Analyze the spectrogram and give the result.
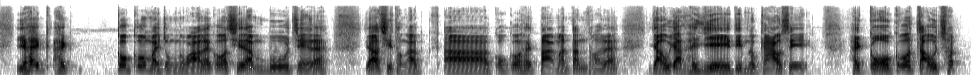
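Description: A man's normal speaking voice, fairly high in pitch, with lively intonation at a moderate pace on a very clean recording with a silent background. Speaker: music industry veteran. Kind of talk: casual chat.

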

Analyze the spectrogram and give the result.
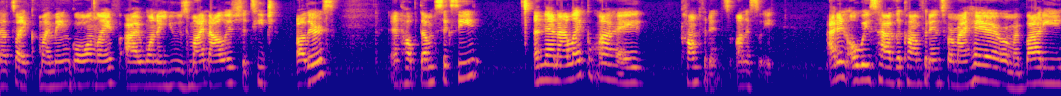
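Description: Taking long, frequent pauses, a woman with an American accent talks at a moderate pace with ordinary pitch variation. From New York City. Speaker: influencer and business owner; influencer. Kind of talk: casual vlog Q&A. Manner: casual, filler-heavy. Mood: calm, reflective, personal. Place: home room.

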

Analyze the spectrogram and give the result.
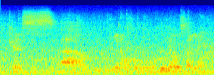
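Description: A man's voice amid loud background noise. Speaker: guest. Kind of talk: interview answer. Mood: reflective, relaxed. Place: classroom.

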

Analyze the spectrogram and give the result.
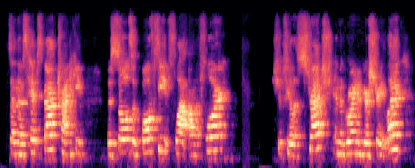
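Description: In a room with audible echo, a woman speaks fairly slowly in a high-pitched voice with a bright, sharp tone. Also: ordinary pitch variation. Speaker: fitness instructor. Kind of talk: workout class instruction. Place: home room. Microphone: webcam.

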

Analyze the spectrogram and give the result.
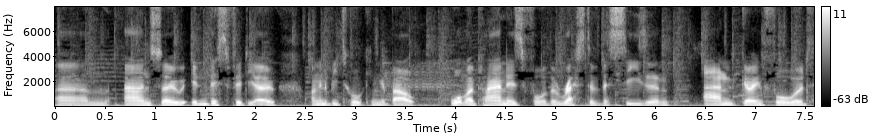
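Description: A man speaks at a moderate pace with ordinary pitch variation. The sound is dry with no echo, and faint music plays in the background. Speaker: triathlete vlogger. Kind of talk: casual vlog chat. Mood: cheerful, upbeat. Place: open country. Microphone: phone near.

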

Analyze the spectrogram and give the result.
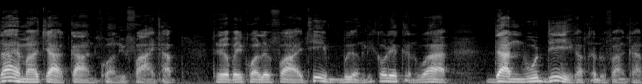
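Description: The recording is very clean, with a silent background. A man with a normal speaking voice talks at a medium pitch with lively intonation. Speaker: sports talk show host. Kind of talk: sports news talk show. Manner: polite formal address.

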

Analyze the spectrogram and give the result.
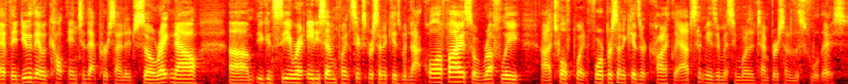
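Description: A bright, sharp tone comes through at a very fast pace. The pitch varies in an ordinary way. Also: man. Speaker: school district administrator. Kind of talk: board meeting presentation. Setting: school library meeting.

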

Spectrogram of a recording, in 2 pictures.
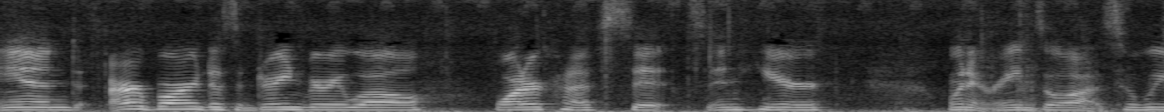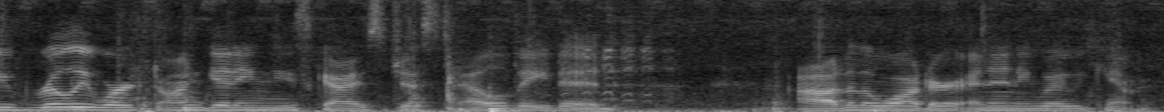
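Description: There is noticeable background noise as a woman talks at a moderate pace. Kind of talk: casual vlog chat. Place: farm machine. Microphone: phone near.

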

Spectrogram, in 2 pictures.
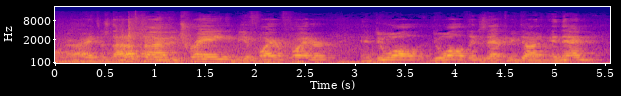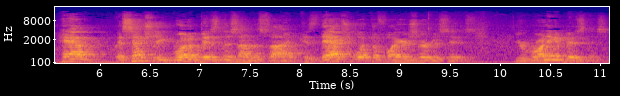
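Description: A man with an American accent speaks at a very fast pace and a fairly high pitch, with ordinary pitch variation. Light background noise and audible room echo are present. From Western New York; New York State. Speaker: town attorney presenting at a public hearing. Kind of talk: public meeting presentation. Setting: public hearing at a fire company. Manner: halting, many fillers.

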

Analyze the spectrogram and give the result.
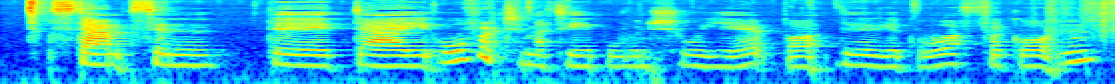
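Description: With a Scottish accent, a woman speaks at a fairly slow pace in a medium-pitched voice. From Scotland. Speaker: crafting YouTuber. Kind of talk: show-and-tell tutorial. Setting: home craft table. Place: home room. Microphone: phone near.

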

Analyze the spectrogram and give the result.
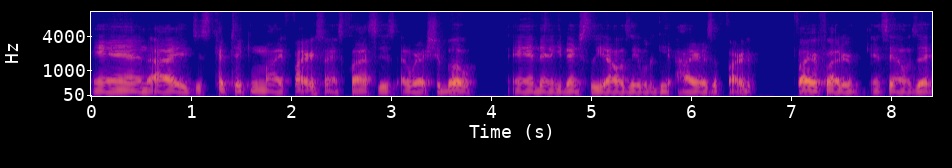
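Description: The man has an American accent. He speaks at a fairly quick pace over a quiet background. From US West Coast, San Francisco Bay Area. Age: 30s. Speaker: firefighter. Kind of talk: career talk interview on video call. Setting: video call. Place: home room. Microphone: earbuds.

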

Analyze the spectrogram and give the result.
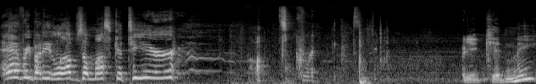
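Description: Light background noise accompanies a man who keeps a moderate pace. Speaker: voice actor. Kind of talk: TV commercial read.

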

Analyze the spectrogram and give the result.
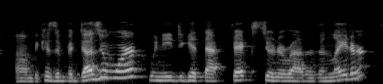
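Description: Enthusiastic-sounding speech in an American accent plays over a quiet background. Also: woman. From Minnesota (Minneapolis). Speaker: agile coach and consultant; agile coach. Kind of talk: presentation. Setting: video call. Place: home room. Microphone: webcam.

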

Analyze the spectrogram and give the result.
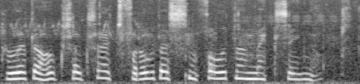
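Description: The recording is dry, with no echo. A woman talks at a fairly high pitch with fairly even intonation. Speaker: concentration camp survivor. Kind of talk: interview answer. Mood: sober, reflective remembering. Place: open country.

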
